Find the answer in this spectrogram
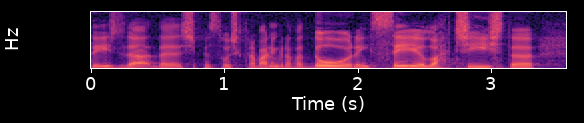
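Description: Here a woman speaks at a very fast pace. Her pitch sits in the medium range. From Rio de Janeiro, Brazil. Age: 30s. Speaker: radio presenter. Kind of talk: casual interview.

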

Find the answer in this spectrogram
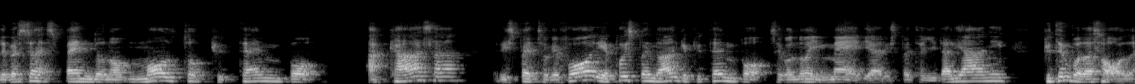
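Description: Delivered in a normal speaking voice, the speech moves at a fairly slow pace with lively intonation. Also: man. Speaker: podcast host. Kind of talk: casual chat.

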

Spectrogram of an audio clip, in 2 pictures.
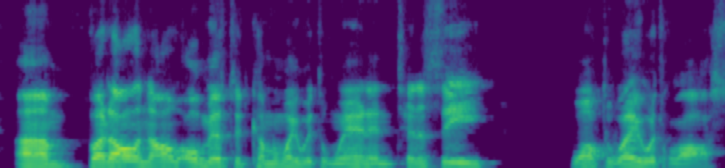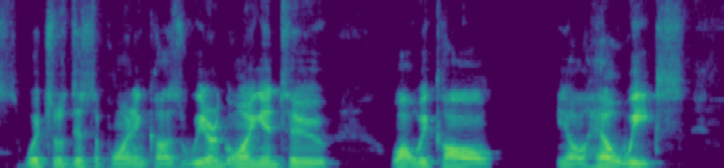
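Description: A man talks with a Southern US accent. His pace is moderate and his intonation fairly even. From North Georgia, US South. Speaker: podcast host. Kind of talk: solo podcast monologue. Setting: live stream. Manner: halting, many fillers.

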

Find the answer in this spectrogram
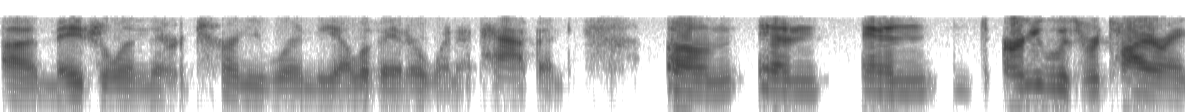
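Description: An ordinary speaking voice from a man, fairly low in pitch, with ordinary pitch variation and a fairly quick pace. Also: big swings in loudness. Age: 50s. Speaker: author. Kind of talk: casual chat.

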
